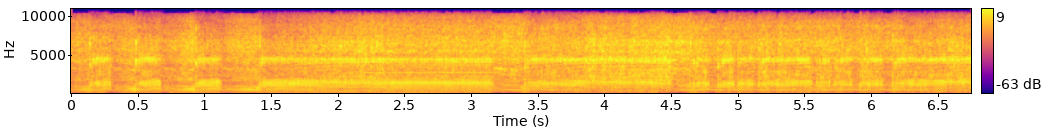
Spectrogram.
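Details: Tanaka PowerMate PMS340 two-stroke pruning saw, warm, after fuel delivery system repair and final tune-up; crisp blips climb cleanly to high revs and settle without stumbling or bogging; now correct, ready to hand back.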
